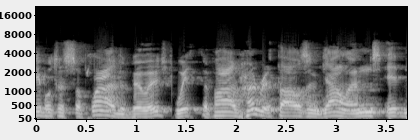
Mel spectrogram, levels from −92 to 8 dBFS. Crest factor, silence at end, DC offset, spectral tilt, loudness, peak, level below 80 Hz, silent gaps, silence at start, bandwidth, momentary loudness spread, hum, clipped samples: 10 dB; 0 s; 0.2%; -7 dB/octave; -16 LUFS; -4 dBFS; -46 dBFS; none; 0 s; 6.6 kHz; 3 LU; none; under 0.1%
